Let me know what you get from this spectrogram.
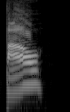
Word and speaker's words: Bao: B-A-O. How do you say that? Bao? – Yeah, Bao, yeah.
